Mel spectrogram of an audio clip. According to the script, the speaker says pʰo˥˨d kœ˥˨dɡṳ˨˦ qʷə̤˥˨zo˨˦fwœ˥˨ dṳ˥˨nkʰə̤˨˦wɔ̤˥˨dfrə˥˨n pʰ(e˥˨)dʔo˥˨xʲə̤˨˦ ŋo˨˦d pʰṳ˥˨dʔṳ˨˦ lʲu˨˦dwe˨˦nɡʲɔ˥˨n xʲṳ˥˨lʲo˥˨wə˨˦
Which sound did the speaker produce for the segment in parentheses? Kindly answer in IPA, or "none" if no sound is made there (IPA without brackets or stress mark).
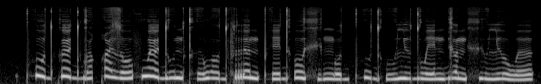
e˨˦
